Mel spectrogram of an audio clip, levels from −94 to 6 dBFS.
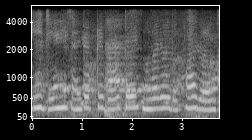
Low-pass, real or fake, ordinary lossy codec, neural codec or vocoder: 5.4 kHz; fake; none; codec, 16 kHz, 2 kbps, X-Codec, HuBERT features, trained on general audio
